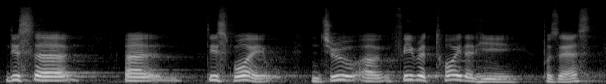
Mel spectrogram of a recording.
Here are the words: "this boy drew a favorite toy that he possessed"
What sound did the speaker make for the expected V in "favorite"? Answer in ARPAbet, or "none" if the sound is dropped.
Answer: V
